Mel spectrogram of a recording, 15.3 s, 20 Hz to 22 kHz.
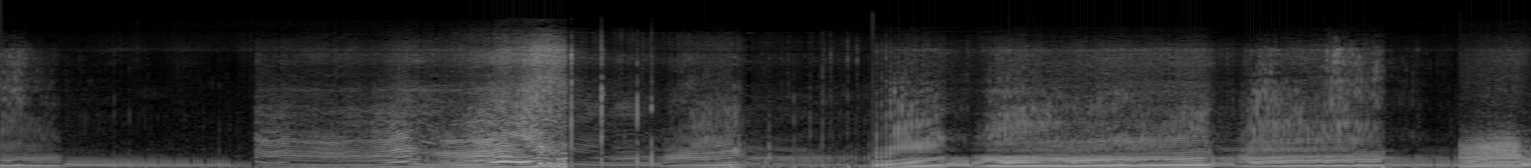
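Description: CCM R30 motorcycle engine revving hard and dropping back again and again as it accelerates and shifts gear. The pitch climbs and falls in repeated sweeps, and the sound changes abruptly several times.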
